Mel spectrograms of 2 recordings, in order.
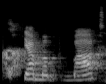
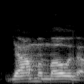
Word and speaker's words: Yamamoto: Yamamat. yeah. Yamamoto.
